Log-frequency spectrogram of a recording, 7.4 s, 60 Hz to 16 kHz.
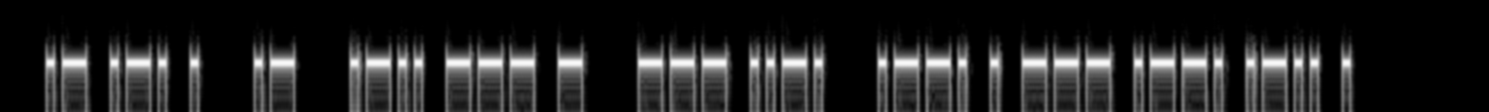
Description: Morse code, heard as a keyed tone, about 30 wpm, 700 Hz. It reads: ARE A LOT OF PEOPLE
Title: Sets of 5 Words 30wpm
